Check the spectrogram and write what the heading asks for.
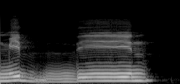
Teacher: huruf mim dibaca tipis keluarnya dari syafatain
